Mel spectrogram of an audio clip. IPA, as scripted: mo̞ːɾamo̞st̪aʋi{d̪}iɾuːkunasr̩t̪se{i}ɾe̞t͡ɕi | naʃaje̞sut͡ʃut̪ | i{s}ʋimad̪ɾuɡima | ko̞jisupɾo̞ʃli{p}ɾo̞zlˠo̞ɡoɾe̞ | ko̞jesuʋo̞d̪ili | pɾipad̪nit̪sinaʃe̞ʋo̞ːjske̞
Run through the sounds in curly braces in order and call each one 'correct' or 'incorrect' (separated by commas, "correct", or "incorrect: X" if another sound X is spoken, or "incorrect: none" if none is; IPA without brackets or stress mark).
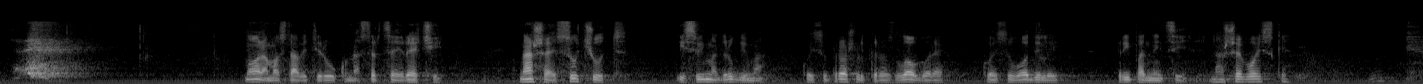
incorrect: t̪, correct, correct, incorrect: k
